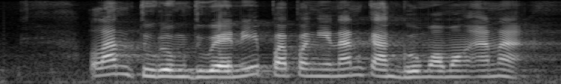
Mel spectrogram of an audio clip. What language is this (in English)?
Javanese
